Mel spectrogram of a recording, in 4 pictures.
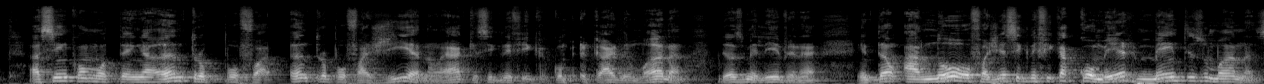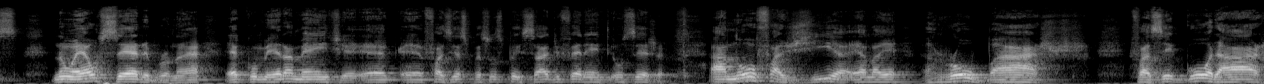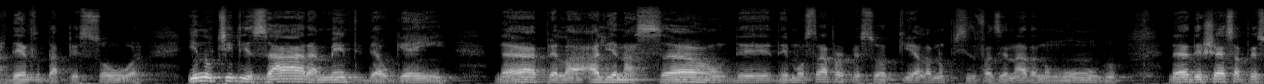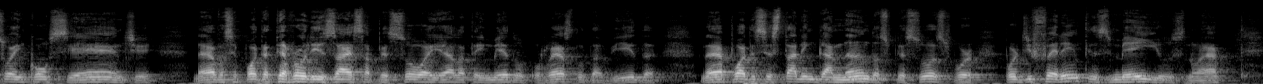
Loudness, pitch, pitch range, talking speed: -22 LUFS, 115 Hz, 105-120 Hz, 125 wpm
